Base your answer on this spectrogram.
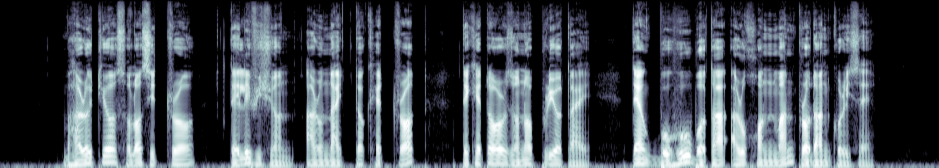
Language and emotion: Assamese, neutral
